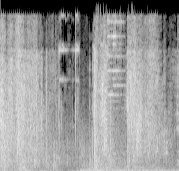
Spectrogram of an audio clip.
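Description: Gunfire crackles through a loud action-film shootout between gangsters with pistols, a dense continuous burst of shots and booms with no clear gaps between them.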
